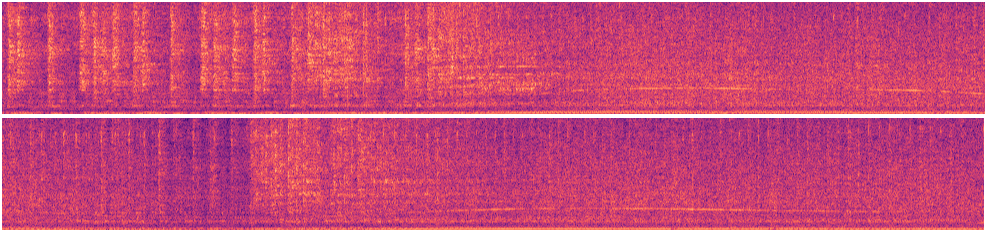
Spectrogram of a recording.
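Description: Engine picks up cleanly through two rev sweeps and settles back smoothly with a soft cam thump underneath; healthy running.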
